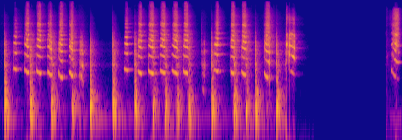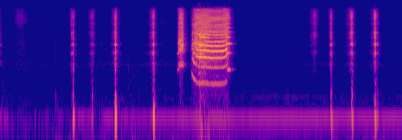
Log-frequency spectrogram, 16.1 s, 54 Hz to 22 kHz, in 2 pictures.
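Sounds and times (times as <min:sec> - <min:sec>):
wooden floorboard creaking: 0:00.0 - 0:05.8.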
